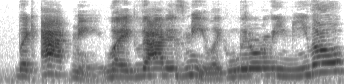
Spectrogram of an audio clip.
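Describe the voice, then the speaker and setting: A woman speaks with lively intonation. Noticeable background noise can be heard. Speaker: vlogger. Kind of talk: casual vlog monologue.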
